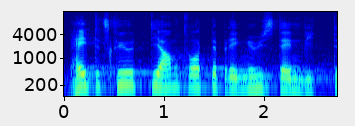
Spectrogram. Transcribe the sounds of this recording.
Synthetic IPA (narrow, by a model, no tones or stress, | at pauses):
hɛɪt̪ːəskfyːld̥iːɑntʋɔtəb̥ɾɪŋːəyːsd̥ɛnʋit̪ə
